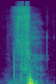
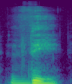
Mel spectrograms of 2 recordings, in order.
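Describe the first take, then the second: First: The th sound is unvoiced, only breath. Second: The th sound is voiced, with vocal buzz. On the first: "T H unvoiced, like thimble" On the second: "there is a way to be voiced with T H"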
